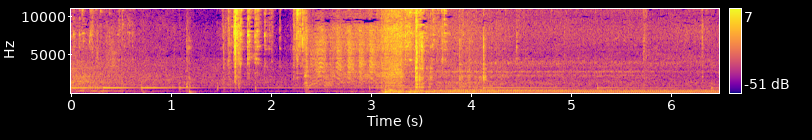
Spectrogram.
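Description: A few clicks of the key in the ignition of a 1992 Chevrolet Cavalier, then about three seconds in the engine cranks briefly, catches and settles into a steady idle.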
